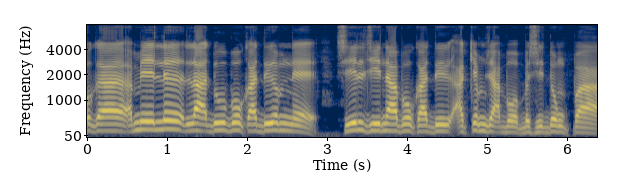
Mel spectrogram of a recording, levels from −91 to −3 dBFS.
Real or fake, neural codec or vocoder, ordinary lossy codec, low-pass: real; none; none; none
